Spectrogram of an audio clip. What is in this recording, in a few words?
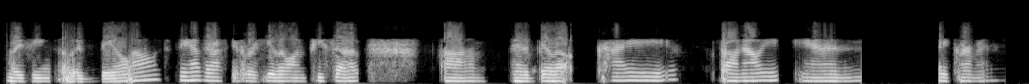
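Sheriff East County, scanner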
